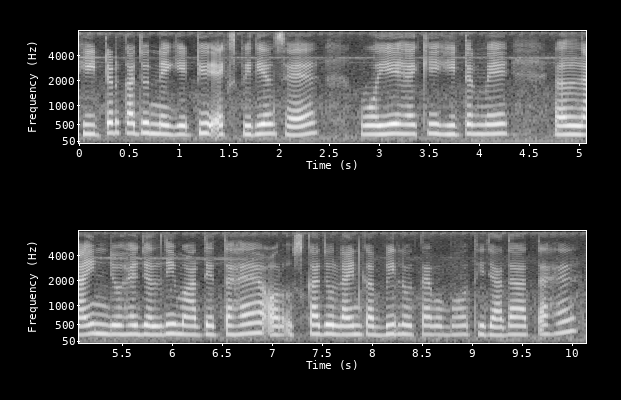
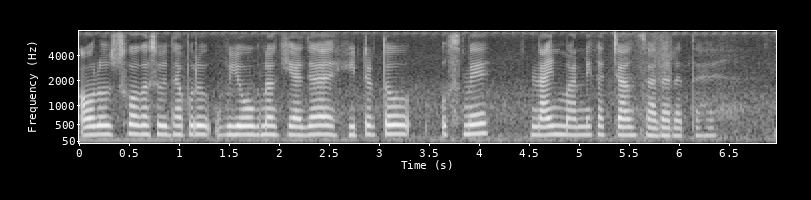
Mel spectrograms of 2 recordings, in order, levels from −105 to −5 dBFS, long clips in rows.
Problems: constant background noise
